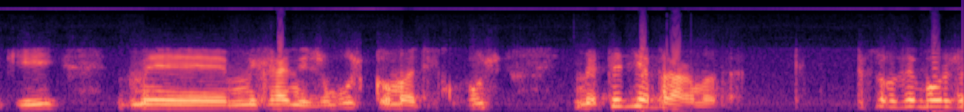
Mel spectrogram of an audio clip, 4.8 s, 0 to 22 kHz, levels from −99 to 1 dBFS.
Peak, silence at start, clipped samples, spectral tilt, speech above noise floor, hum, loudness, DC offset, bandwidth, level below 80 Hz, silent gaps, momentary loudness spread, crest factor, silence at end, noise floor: -2 dBFS; 0.1 s; under 0.1%; -6.5 dB/octave; 27 dB; none; -20 LUFS; under 0.1%; 16 kHz; -62 dBFS; none; 13 LU; 18 dB; 0 s; -47 dBFS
